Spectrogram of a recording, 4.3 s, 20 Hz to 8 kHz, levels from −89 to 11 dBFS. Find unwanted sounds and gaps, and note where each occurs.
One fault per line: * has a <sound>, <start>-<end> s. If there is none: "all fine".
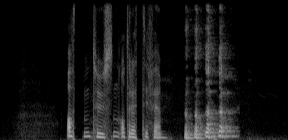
* has a laugh, 2.8-3.6 s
